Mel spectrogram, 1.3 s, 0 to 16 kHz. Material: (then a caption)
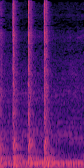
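Plastic. Three taps of a tool on the hard oil cooler seal ring, about 72 to 73 mm across, from the K6A engine of a Suzuki DA64 automatic turbo minivan with an oil leak. Each tap gives a short, bright click over a steady low hum. Because the ring sounds out where rubber would stay quiet, it is judged to be more or less plastic, not rubber.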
